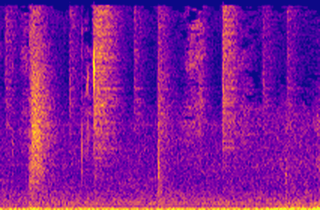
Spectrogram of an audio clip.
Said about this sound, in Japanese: 外のね道路やっぱ大通りバス通りが近いからね車の音がすごい聞こえる、まあ、ちょっとね慣れるまではあれなんですけど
